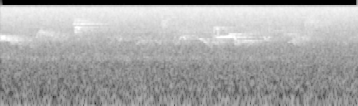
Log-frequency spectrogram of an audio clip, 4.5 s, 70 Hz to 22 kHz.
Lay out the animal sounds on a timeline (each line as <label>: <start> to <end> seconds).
American Robin (Turdus migratorius): 0.0 to 0.8 seconds
Yellow-bellied Sapsucker (Sphyrapicus varius): 0.0 to 1.9 seconds
Rose-breasted Grosbeak (Pheucticus ludovicianus): 1.2 to 4.0 seconds
Wood Thrush (Hylocichla mustelina): 2.6 to 3.3 seconds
